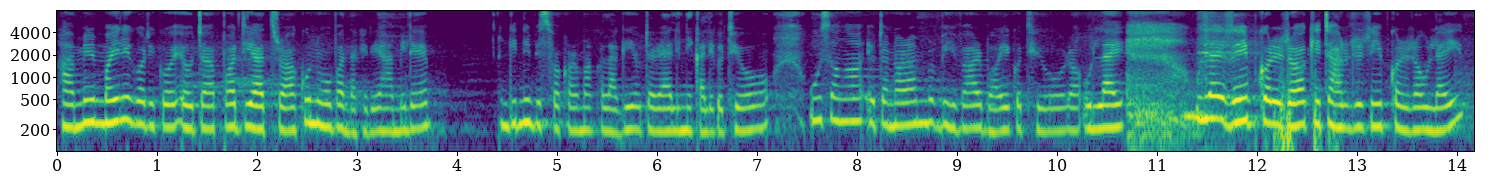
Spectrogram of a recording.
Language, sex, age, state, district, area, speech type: Nepali, female, 18-30, West Bengal, Jalpaiguri, rural, spontaneous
